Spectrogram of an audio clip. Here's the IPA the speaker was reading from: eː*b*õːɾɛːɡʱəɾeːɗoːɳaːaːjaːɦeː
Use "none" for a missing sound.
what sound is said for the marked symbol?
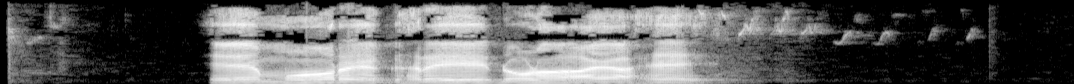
m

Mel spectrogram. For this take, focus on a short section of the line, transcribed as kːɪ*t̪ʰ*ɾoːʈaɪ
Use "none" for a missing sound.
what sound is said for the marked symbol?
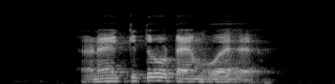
t̪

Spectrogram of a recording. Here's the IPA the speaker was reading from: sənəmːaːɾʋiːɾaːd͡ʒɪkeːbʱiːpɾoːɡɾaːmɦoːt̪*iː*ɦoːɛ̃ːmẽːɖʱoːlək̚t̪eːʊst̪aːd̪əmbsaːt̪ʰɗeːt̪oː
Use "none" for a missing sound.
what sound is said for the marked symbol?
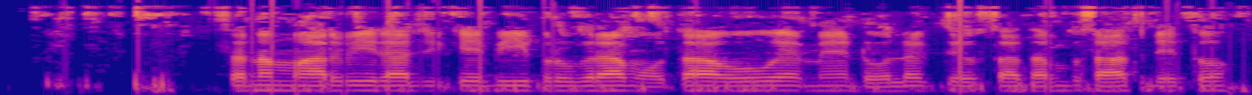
aː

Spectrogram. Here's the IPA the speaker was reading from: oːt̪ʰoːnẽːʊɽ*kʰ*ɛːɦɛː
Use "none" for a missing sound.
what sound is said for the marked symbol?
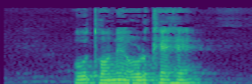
kʰ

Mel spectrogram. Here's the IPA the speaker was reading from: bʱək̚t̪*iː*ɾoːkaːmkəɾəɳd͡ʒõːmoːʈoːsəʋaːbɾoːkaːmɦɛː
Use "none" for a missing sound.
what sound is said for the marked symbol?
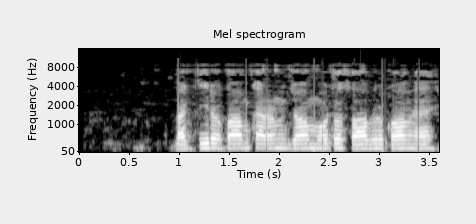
iː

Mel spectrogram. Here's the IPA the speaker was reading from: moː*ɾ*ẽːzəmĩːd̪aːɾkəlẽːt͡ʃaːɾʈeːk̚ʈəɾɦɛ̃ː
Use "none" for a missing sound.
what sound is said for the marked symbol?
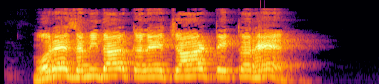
ɾ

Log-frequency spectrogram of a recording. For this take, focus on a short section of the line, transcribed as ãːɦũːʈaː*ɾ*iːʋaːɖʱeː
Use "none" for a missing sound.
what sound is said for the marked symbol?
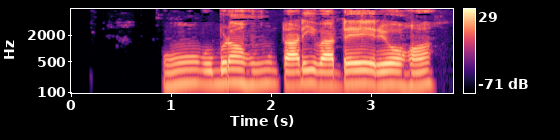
ɽ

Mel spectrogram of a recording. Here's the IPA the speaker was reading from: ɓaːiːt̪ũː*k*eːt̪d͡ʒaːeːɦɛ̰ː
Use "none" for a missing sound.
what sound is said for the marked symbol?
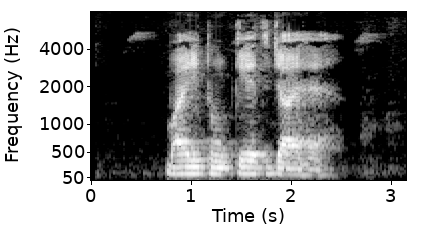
k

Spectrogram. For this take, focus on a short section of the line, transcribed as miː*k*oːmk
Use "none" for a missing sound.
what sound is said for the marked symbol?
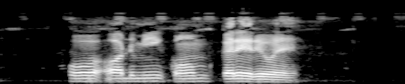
k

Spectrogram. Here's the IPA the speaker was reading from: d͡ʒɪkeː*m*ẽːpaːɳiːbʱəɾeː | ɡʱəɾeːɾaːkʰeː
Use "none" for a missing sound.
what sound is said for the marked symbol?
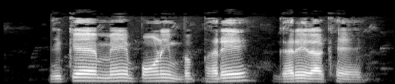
m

